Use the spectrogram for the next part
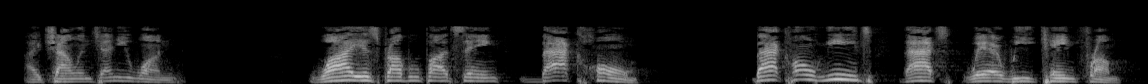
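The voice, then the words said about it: New York accent. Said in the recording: “you can tell by my accent. Oh, he's from New York.”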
